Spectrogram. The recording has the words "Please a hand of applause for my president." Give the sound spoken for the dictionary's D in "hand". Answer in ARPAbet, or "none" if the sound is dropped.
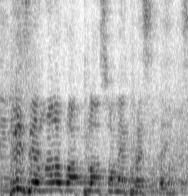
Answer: none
